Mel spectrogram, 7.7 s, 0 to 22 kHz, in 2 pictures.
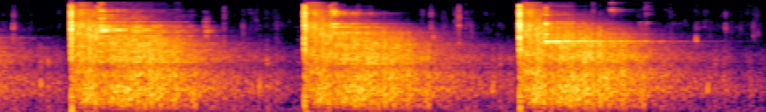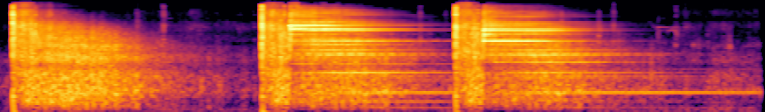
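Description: Six sharp gunshots from a Smith & Wesson Shield 380 EZ handgun at an outdoor range, fired at a steady pace about a second apart, each loud crack trailing into a long ringing decay, the last two with a metallic ring.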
